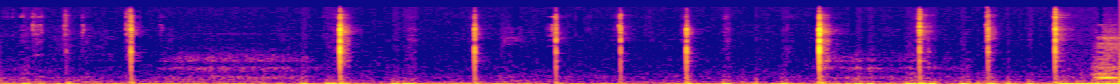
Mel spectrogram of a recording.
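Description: A small coral plastic hair claw clip with gold metal teeth is held in the hand while long nails tap and scratch its metal teeth and plastic. About eleven sharp, bright clicks sound with faint scratching between them.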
